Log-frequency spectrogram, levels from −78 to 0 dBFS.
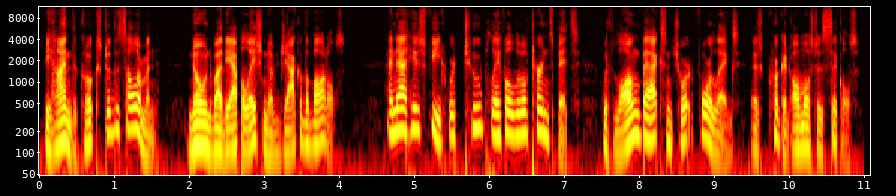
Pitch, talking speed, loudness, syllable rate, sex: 125 Hz, 190 wpm, -21 LUFS, 5.4 syllables/s, male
